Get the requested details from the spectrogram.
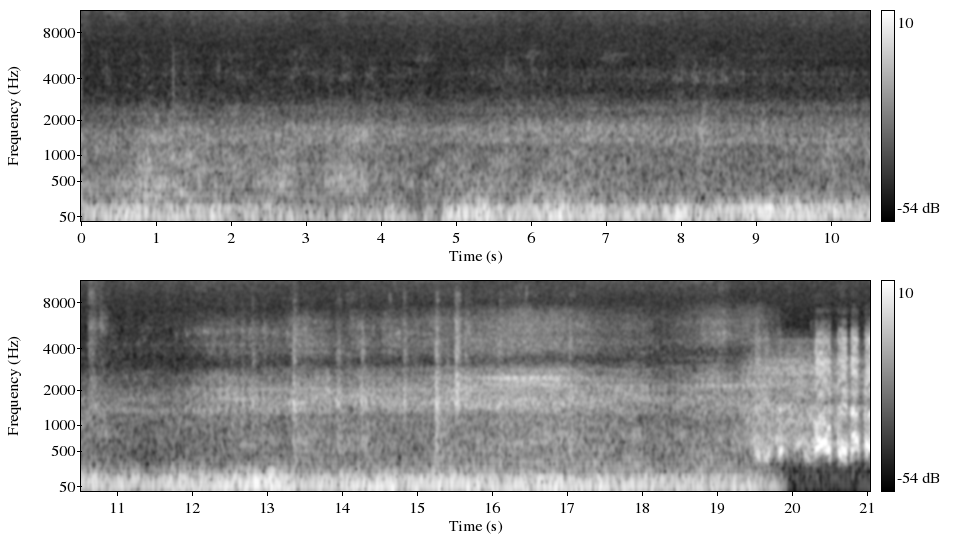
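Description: Helicopter rotor blades whir slowly.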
